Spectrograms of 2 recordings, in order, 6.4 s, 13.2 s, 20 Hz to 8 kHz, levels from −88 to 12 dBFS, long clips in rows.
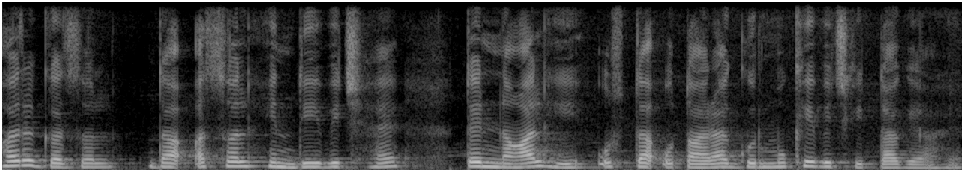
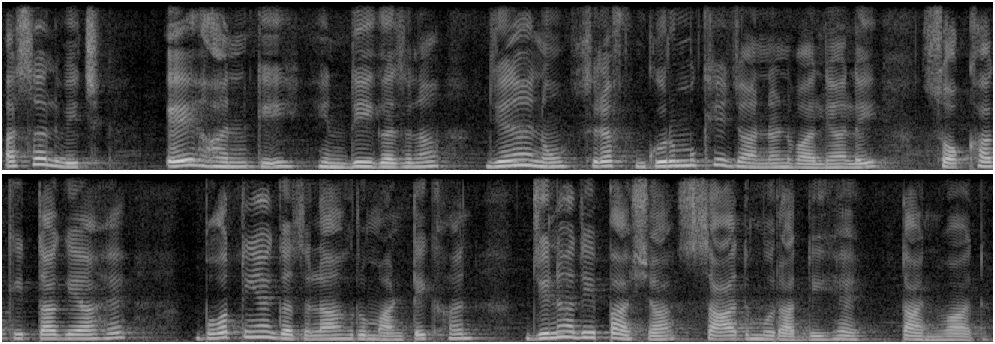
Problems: background sounds at intervals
